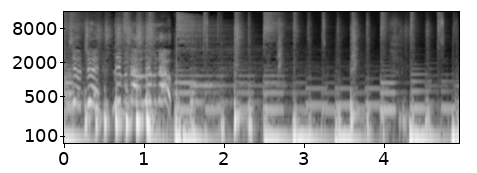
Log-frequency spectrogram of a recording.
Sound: beatboxing

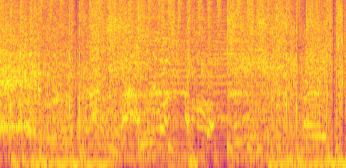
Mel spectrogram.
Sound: both coughing

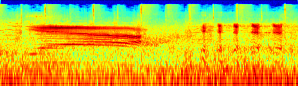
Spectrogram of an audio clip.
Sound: laughs

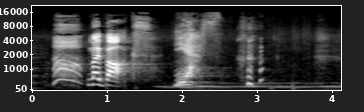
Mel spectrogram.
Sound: gasps; laughs

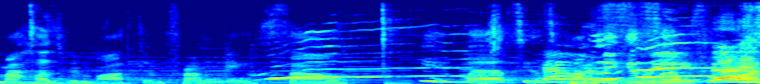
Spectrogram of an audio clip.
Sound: squealing

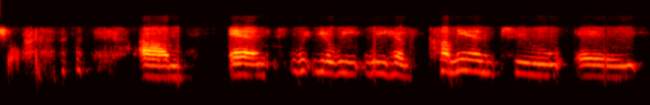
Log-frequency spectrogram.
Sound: laugh

